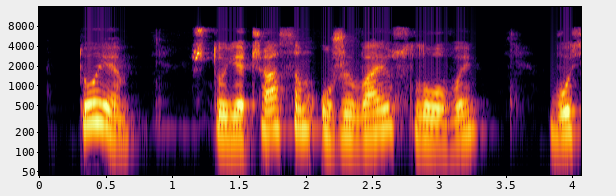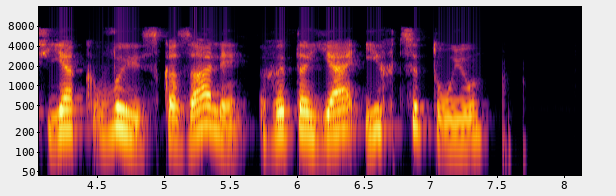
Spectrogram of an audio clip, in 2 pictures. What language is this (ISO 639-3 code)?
bel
